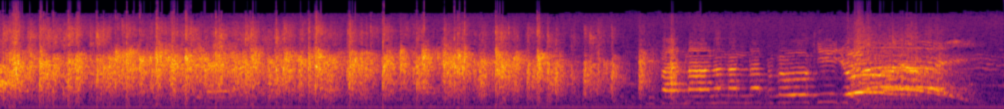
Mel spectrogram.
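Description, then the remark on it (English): A crowd of devotees, friends and well-wishers breaks into steady, loud applause for those who did the work, a dense wash of many hands clapping that holds for several seconds before thinning out as voices rise over the tail end. “We hope that you will all join me in a round of applause for all of those who did all this great work.”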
